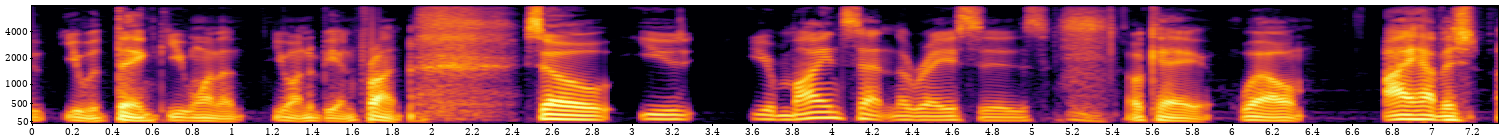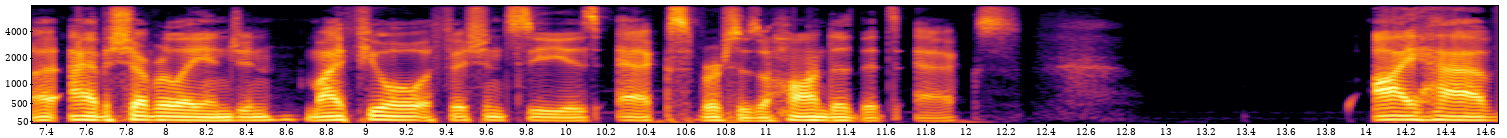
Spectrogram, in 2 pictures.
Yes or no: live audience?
no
